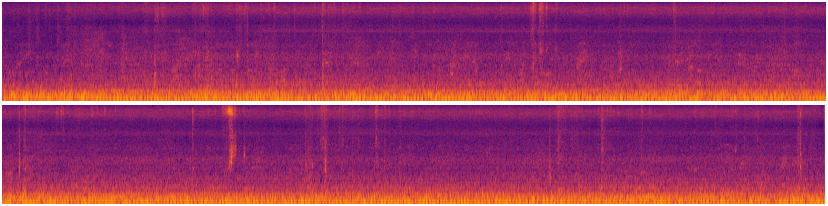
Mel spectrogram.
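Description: Steady low hum of convenience-store equipment, with occasional faint clicks and clatters.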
